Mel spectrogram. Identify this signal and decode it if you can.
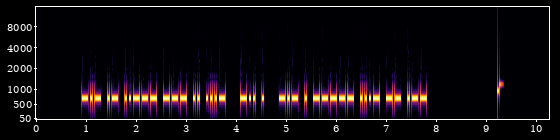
Morse code, heard as a keyed tone, about 28 wpm, 700 Hz. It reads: KA2OIV DE KE0VMW
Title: USA Callsign DE Callsign - 6 Characters - 28wpm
